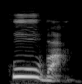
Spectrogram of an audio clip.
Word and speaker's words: Cuba: So this country is often referred to as Cuba, but in Spanish, the correct way to pronounce it is Cuba.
